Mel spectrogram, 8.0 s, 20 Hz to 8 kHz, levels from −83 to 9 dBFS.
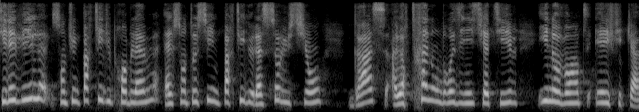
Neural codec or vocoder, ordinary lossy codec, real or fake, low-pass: codec, 16 kHz, 2 kbps, FreqCodec, larger model; none; fake; 7.2 kHz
